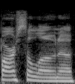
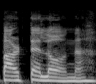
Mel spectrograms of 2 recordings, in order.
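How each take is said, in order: First: It is pronounced with a plain American accent. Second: It is pronounced with a Spanish-style accent. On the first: It suits the speaker's own ordinary way of talking. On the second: It copies the local pronunciation.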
